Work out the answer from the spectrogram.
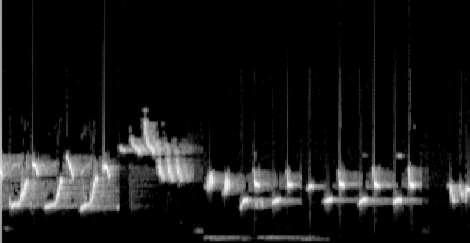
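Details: Java sparrow singing: a quick burst of tumbling high chirps and a brief thin rising note, then evenly spaced short clipped notes alternating between two pitches, about two each second.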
